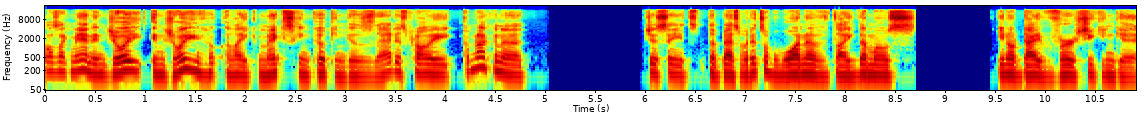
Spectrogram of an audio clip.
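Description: Moderate pacing, a very clean recording, and a silent background. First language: not English. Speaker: podcast co-host.

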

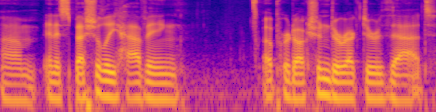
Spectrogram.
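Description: A fairly slow, flat, monotone delivery in an American accent, on a very clean recording with a silent background. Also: man. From Perrysburg, Ohio. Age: 30s. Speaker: church music director. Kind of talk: casual chat.

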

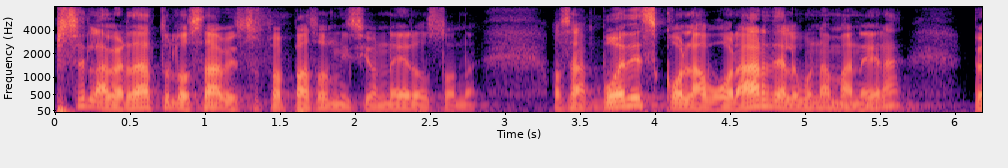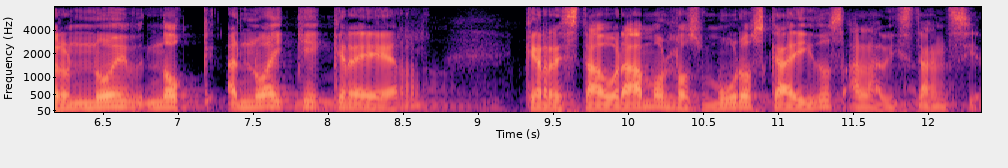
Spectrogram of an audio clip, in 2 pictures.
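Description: A man speaks at a fairly slow pace with a medium pitch and lively intonation, in an ordinary speaking voice. The recording is very clean, with a silent background. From Michoacán, Mexico. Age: 50s. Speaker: pastor. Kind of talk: interview.

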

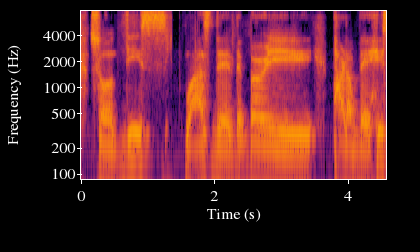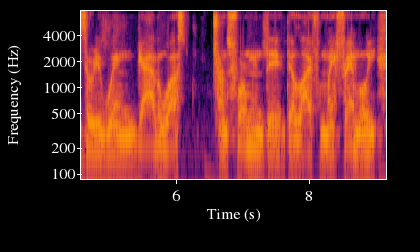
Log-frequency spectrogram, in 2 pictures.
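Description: A man's fairly low voice at a very slow pace, with very even loudness, ordinary pitch variation, and noticeable background noise. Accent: Spanish. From Mexico City, Mexico. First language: Spanish. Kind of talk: interview testimony.

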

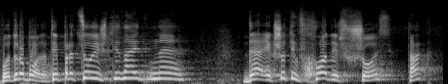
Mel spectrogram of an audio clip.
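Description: Amid noticeable background noise and audible room echo, a man talks at a fairly quick pace in an animated tone. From western Ukraine, Truskavets. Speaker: preacher. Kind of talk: sermon.

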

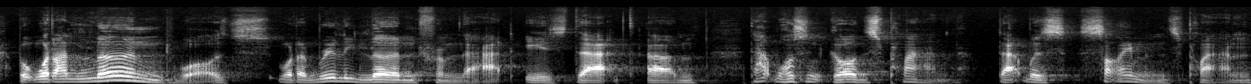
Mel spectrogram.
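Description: Speaking very slowly, a man has a dark, mellow tone at a medium pitch. His pitch swings very widely. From London, England. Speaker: church member giving testimony. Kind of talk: testimony. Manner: halting, many fillers.

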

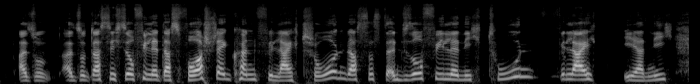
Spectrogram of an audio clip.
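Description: A woman's fairly high voice at a moderate pace with ordinary pitch variation, on a very clean recording against a silent background. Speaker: podcast guest. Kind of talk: casual political chat. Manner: hesitant, many fillers.

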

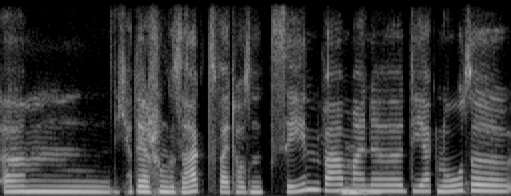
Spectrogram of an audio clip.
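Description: A woman speaks at a medium pitch in a dry, close sound with no echo. The recording is very clean, with a silent background. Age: 40s. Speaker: podcast host, sarcoma patient advocate. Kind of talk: casual conversation.

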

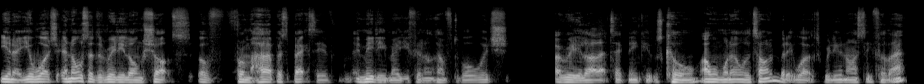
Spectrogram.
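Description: A dark, mellow tone at a very fast pace, with fairly even intonation. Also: man, fairly low pitch for a man. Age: middle-aged. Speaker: podcast co-host, podcast producer. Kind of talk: casual chat. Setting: video call.

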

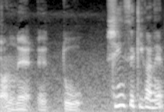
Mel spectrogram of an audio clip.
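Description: This is a man speaking at a medium pitch. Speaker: writer and comedy sketch writer. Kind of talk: casual interview.

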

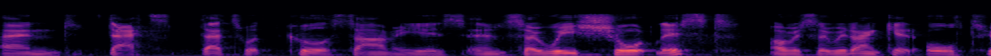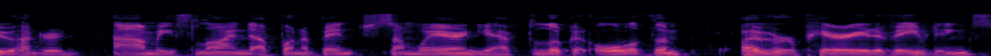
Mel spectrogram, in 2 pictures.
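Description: In an Australian accent, a man talks fairly quickly at a fairly low pitch, keeping his intonation fairly even and hardly pausing. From Australia, southeast Queensland. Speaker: tournament organizer. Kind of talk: casual chat.

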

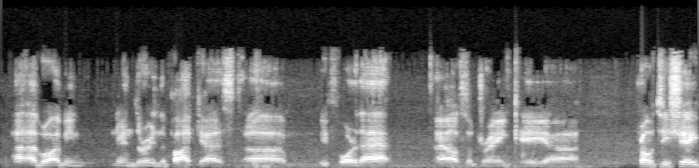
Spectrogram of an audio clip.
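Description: Noticeable background noise sits behind a man whose medium-pitched voice keeps a fairly even intonation. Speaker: podcast host. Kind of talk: casual solo podcast chat. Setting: eating during recording.

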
